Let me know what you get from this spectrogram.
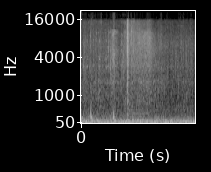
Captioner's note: transformer explodes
